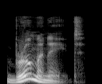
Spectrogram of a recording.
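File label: "brominate", British English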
